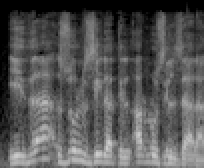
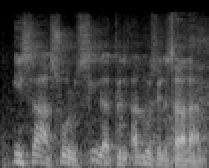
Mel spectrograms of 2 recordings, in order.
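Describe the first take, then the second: First: The second word begins with a z sound. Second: The second word begins with an s sound. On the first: When the earth is shaken violently. The speaker calls it right. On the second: It means linked together like a chain. The speaker calls it wrong.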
